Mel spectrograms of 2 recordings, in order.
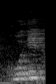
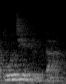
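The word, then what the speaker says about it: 곧이듣다: 고디 듣다가 아니라 고지 듣다.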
